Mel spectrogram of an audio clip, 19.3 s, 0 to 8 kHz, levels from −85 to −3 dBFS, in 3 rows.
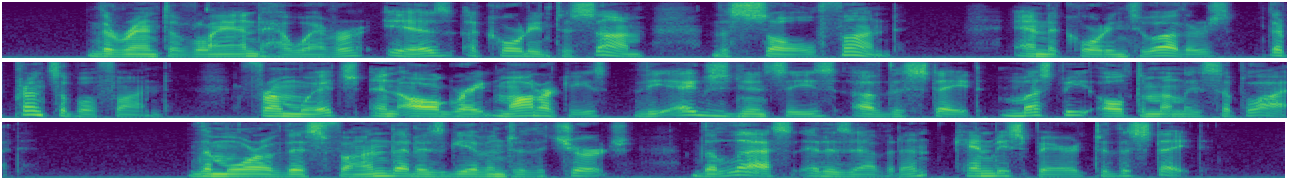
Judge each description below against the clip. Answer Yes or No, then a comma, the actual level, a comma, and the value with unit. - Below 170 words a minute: No, average, 175 wpm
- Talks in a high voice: No, low, 120 Hz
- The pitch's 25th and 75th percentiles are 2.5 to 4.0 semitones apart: Yes, average, 2.8 semitones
